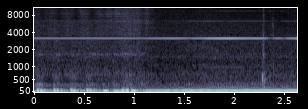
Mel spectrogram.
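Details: VW Passat B3 restart after restoring the ignition switch contact group and reconnecting the stalk switch: starter churns briefly, engine catches and settles into steady, even idle with no knocks; normal.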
